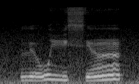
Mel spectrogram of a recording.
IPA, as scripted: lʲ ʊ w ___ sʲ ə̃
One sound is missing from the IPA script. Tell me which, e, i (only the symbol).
i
